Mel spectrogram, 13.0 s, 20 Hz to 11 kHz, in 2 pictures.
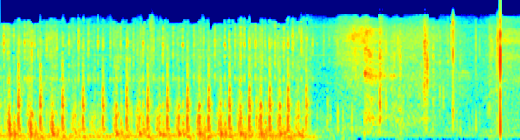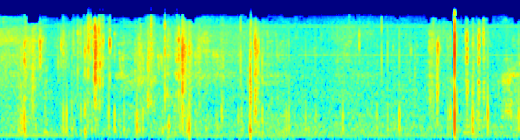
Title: Стук рулевой рейки на Фабии 1.4 2013г. 95к пробег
